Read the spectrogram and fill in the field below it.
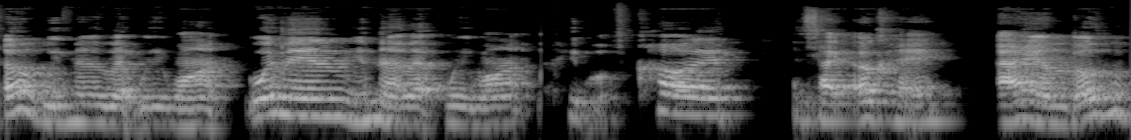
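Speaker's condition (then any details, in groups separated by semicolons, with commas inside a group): Cerebral palsy; from birth, born two months premature, 2 pounds 12 ounces, significant motor skill delays, physical and occupational therapy as child; speech impediment, people sometimes ask about it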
